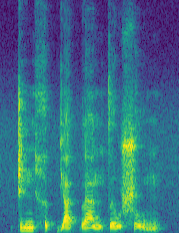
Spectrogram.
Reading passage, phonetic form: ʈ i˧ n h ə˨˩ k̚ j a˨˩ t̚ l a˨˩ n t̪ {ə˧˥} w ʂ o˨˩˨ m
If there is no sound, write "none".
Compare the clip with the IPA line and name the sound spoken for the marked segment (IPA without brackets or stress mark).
ə˨˩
